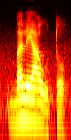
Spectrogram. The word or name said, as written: Baleaooto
